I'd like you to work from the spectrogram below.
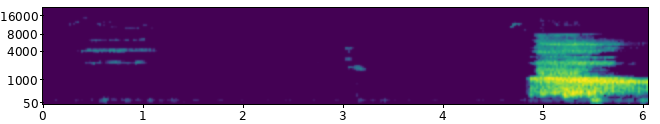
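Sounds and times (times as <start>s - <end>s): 
deep breath in and out: 4.8s - 6.0s.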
